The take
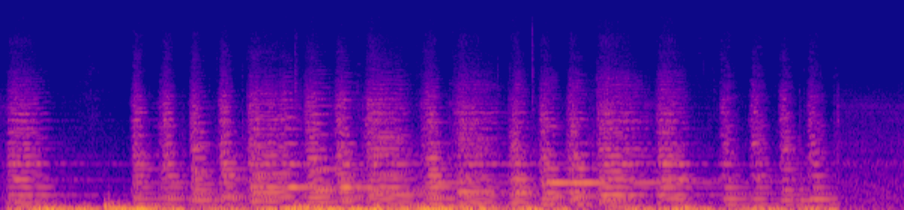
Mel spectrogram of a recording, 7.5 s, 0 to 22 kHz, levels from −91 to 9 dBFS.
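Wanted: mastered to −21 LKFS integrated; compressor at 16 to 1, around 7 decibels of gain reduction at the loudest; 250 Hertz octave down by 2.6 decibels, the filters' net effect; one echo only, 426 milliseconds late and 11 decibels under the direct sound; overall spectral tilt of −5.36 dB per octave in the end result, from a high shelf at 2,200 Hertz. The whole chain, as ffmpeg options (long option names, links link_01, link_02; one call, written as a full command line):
ffmpeg -i in.wav -af "equalizer=frequency=250:width_type=o:gain=-3.5,highshelf=frequency=2200:gain=4.5,acompressor=threshold=-23dB:ratio=16,aecho=1:1:426:0.282,volume=14dB" out.wav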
